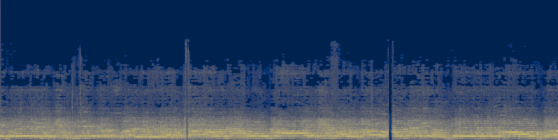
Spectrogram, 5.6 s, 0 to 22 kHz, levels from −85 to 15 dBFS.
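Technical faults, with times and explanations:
1.86–1.88 s and 3.88–3.93 s, gap at a join of encoded pieces: the sound drops out for about 24 ms and then about 43 ms, two seconds apart, and resumes where it stopped. This points to 2-second segments encoded separately and concatenated without trimming, so each join keeps the encoder's start-up delay and last-frame padding as silence. The edges are smeared by the codec.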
